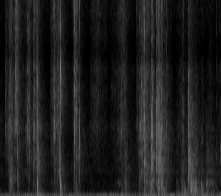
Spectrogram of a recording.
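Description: Tarot cards being handled and pulled from a deck, with several soft, close papery slides and flicks in an irregular rhythm over quiet room tone.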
